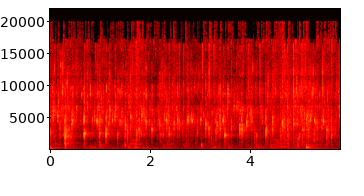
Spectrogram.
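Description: Bay leaves with dried and fresh chillies crackle and sizzle in hot oil and ghee, a dense, continuous spitting fry that stays loud and close throughout.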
